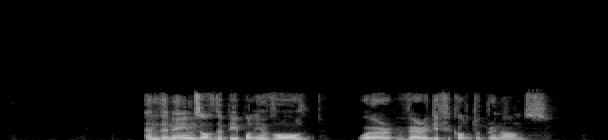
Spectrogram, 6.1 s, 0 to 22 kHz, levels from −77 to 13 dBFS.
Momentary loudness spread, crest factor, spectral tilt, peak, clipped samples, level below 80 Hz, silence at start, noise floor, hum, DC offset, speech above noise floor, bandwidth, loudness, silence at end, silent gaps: 13 LU; 16 dB; -5.5 dB/octave; -2 dBFS; under 0.1%; -58 dBFS; 1.45 s; -75 dBFS; none; under 0.1%; 59 dB; 7.8 kHz; -17 LUFS; 0.65 s; none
